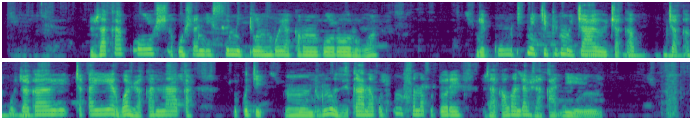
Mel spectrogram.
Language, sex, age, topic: Ndau, female, 25-35, health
